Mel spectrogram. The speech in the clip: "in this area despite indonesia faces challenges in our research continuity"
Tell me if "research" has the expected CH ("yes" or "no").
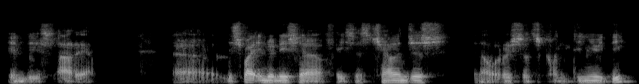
no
